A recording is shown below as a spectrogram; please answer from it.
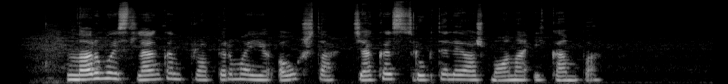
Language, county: Lithuanian, Kaunas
